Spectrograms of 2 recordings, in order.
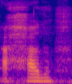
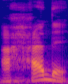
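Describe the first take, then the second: First: The word ends with a 'u' vowel. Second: The word ends with an 'e' vowel. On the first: The speaker calls it wrong. "অনেকে ভুল করে বলে থাকে আহাদু" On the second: The speaker calls it right. "ওয়াকফ করলে আহাদে"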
